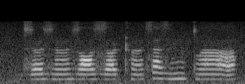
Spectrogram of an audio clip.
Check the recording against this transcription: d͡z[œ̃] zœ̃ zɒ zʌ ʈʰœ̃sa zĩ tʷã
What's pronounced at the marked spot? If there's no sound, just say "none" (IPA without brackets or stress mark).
œ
